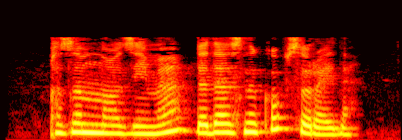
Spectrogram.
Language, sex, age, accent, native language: Uzbek, female, 19-29, Farg'ona, Uzbek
